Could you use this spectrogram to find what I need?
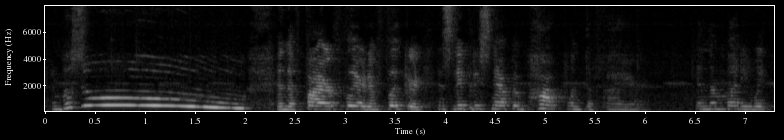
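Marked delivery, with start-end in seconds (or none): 0.1-2.0 very high, loud, drawn-out wind howl. Acted. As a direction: moan like a gale through the trees. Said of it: "the wind blew".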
